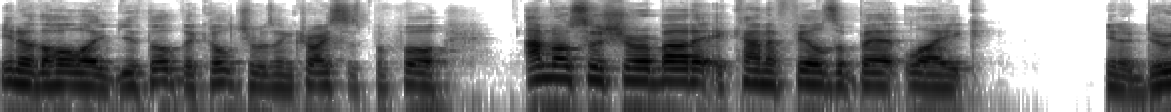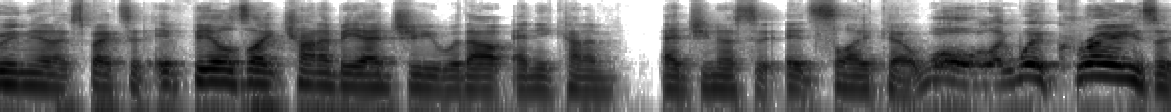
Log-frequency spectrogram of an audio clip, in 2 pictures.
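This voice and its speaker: In a Mancunian accent, a man talks very fast at a fairly high pitch. His intonation is lively, and the recording is very clean with a silent background. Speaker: gaming streamer. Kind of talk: live stream commentary. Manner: casual, conversational.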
